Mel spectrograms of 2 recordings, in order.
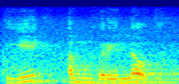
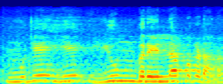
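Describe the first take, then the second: First: امبریلا said umbrela with a clean open u at the start, slowly; correct pronunciation. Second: یمبریلا said with a y sound at the start, yumbrela, slowly; wrong pronunciation. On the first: Retold or imitated. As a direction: retell the children correcting it as امبریلا. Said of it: "یہ یمبریلا نہیں ہوتا ہے". (بچوں کی طرح امبریلا درست تلفظ سے) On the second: Shown as a demonstration. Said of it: "کیا بولا میں نے؟". (یمبریلا کو جان بوجھ کر غلط، یمبریلا بول کر)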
